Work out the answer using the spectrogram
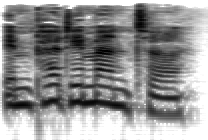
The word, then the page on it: impedimenta: British English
